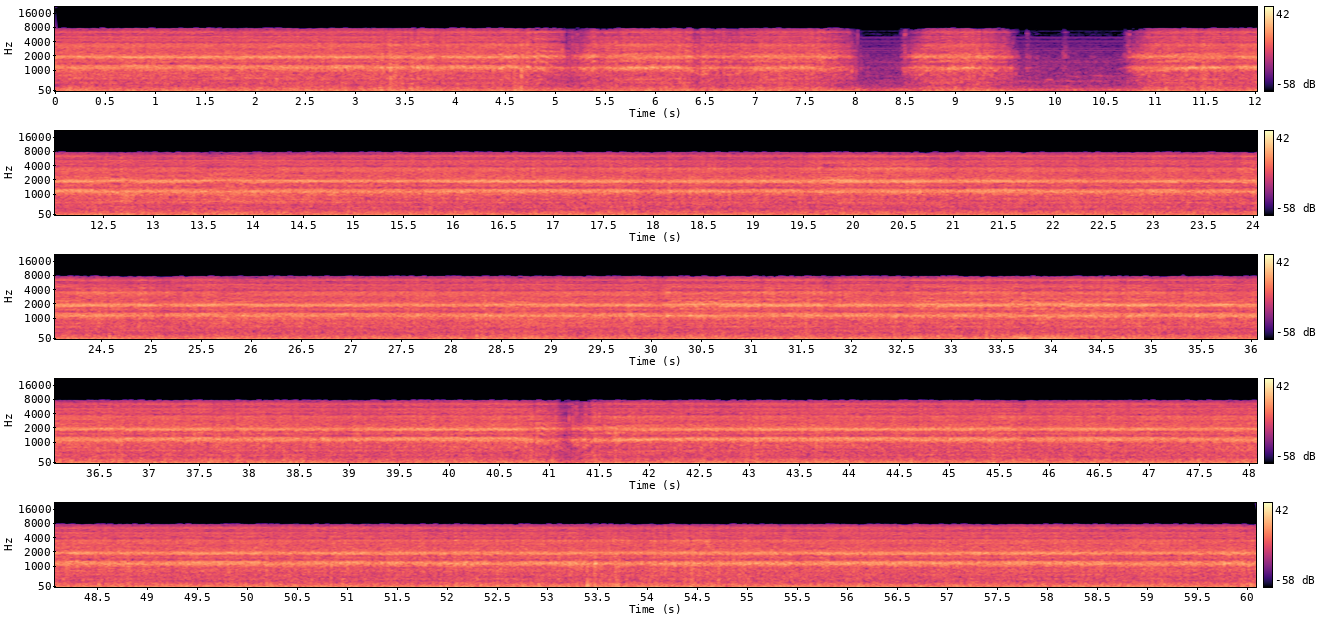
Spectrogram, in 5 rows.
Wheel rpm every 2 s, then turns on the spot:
160, 160, 120, 110, 50, 60, 160, 160, 160, 160, 160, 160, 160, 160, 160, 160, 160, 160, 160, 160, 120, 160, 160, 160, 160, 160, 160, 160, 160, 160.
none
